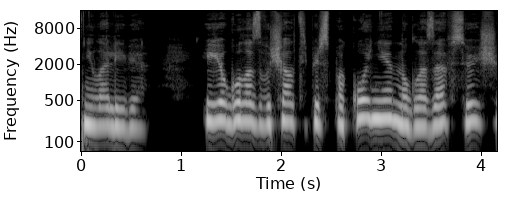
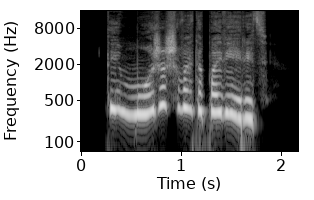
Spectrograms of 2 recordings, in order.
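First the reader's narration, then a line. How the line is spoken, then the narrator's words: Excited exclamation. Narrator (Russian): взволнованно воскликнула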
